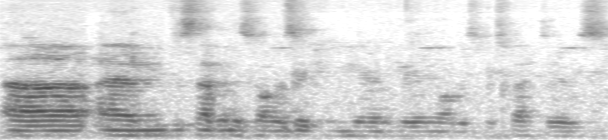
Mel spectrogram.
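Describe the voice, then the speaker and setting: A man's voice: mid-range voice, monotone, fast talker, highs cut off. A man speaks up from the audience at a live café discussion, firm and direct, driving his points with short rhetorical questions. The room is echoey with faint noise behind him. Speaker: audience member.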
